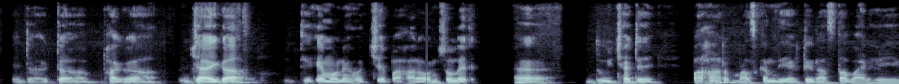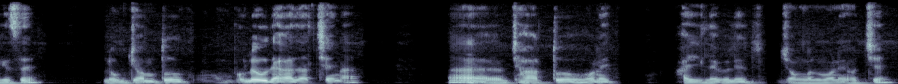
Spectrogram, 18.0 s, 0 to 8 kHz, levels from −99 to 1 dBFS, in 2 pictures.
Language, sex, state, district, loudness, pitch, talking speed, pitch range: Bengali, male, West Bengal, Jalpaiguri, -22 LUFS, 105 Hz, 125 wpm, 105-110 Hz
